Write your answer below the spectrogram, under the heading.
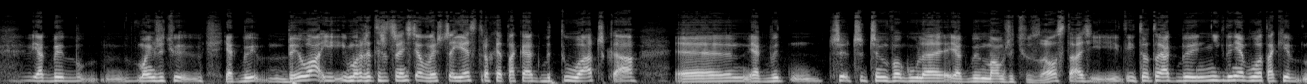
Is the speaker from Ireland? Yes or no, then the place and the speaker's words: no; Czechia; bo tutaj te korzenie jakby no jednak mam z większości polskie. Myślę, że mogę siebie zdefiniować jako Polaka z Czech.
